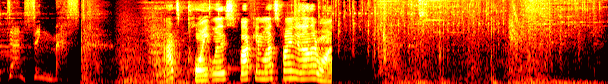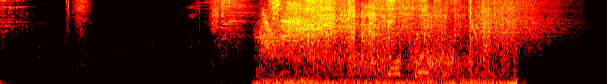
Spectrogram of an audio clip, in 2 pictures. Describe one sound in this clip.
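A magical spell effect whooshes and shimmers.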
